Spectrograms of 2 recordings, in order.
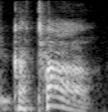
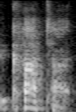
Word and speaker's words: Qatar: No, we say Qatar. So how the American they pronounce for them is okay, but for me, I don't say Qatar, it's Qatar, Kabul.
